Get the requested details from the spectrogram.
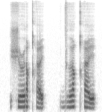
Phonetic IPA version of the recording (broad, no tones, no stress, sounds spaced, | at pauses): ʃ ə˞ ɾ ə qʰ e | dʱ ə qʰ e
